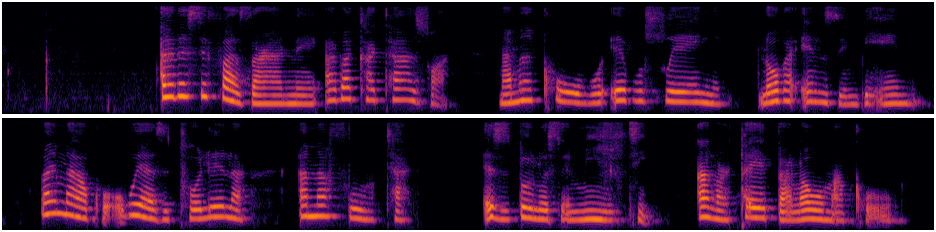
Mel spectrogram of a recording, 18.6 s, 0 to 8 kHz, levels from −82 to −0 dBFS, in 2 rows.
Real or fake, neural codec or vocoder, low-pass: fake; codec, 24 kHz, 0.9 kbps, WavTokenizer, small release; 7.2 kHz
